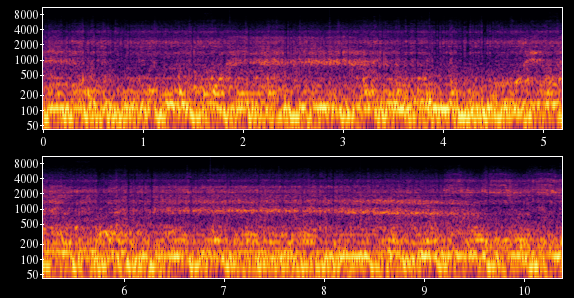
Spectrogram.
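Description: Drums pound steadily.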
